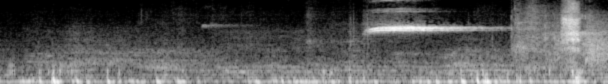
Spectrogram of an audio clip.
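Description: Referee's whistle blown once, a steady high-pitched blast lasting about a second and a half a little past halfway through, signalling play to restart after the timeout. Before it come faint, scattered thumps on the hall floor.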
